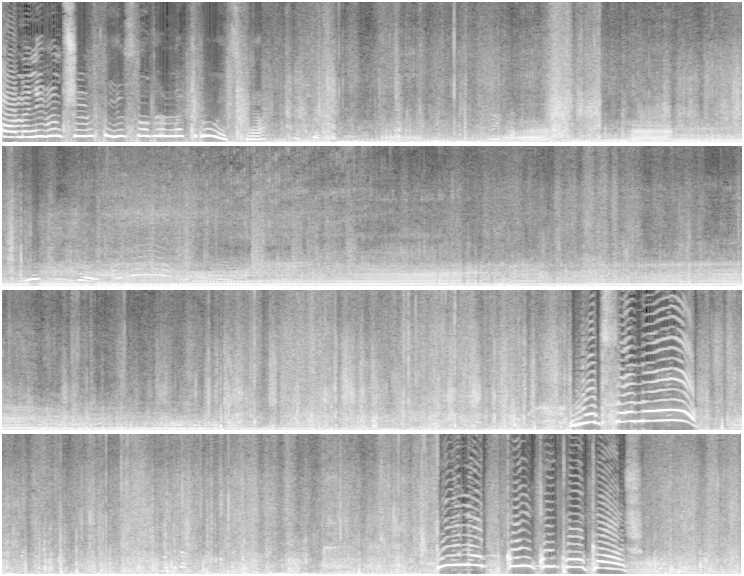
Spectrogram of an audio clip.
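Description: A dirt bike engine revs loudly and close by, in short bursts.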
